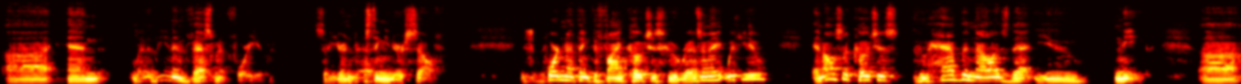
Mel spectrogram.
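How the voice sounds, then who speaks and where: A male voice coach and voice actor gives an informal instructional presentation, illustrating points with brief put-on voices. His medium-pitched voice carries a touch of huskiness, and the audio quality is poor.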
